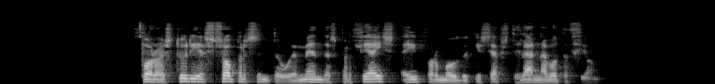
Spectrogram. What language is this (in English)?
Galician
